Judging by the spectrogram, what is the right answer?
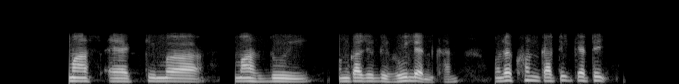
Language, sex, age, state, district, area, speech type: Santali, male, 30-45, West Bengal, Paschim Bardhaman, rural, conversation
